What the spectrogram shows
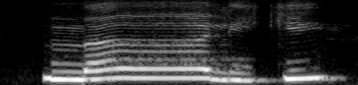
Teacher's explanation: میم پہ کھڑا زبر ہے، ایک الف کے برابر لمبا کرنے، مد اصلی ہو رہی ہے، 2 حرکات یعنی 2 کاؤنٹس اس کو لمبا کرنا ہے۔ مالکی، لفظ ماں کا ہے اس کو ناک کے اندر سے نہیں نکالنا، ماں نہیں کرنا، ماں نہیں کرنا، ٹھیک ہے۔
